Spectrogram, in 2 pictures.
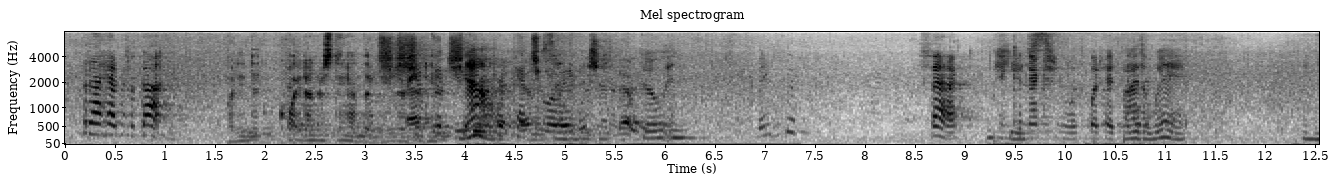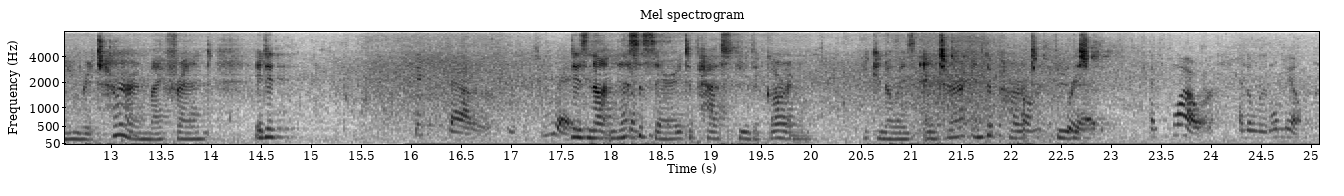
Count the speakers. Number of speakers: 6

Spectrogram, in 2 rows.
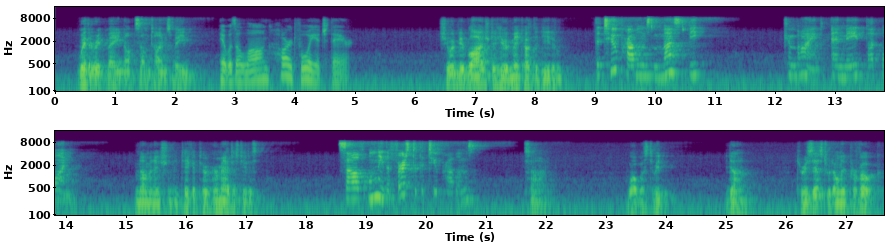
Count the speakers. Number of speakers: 4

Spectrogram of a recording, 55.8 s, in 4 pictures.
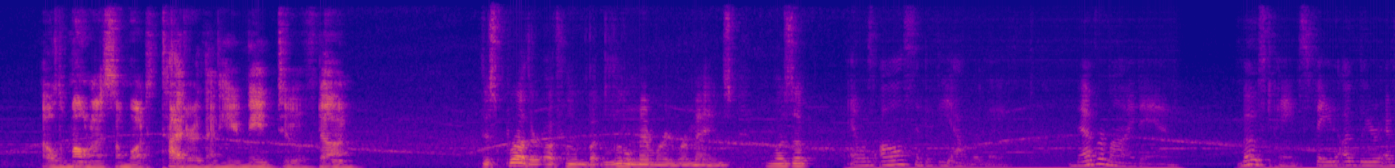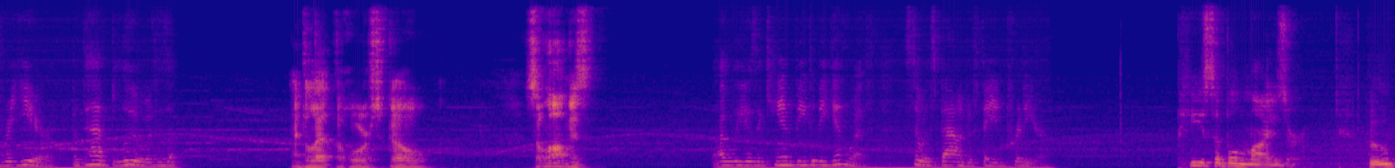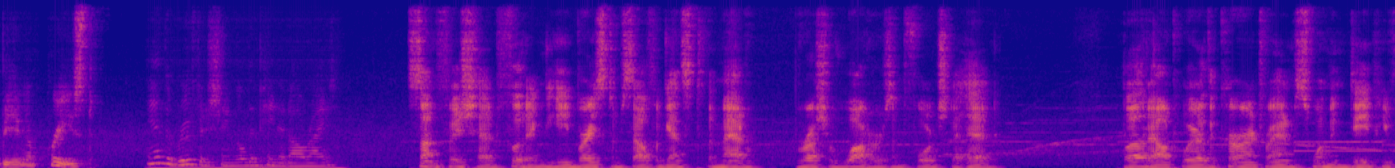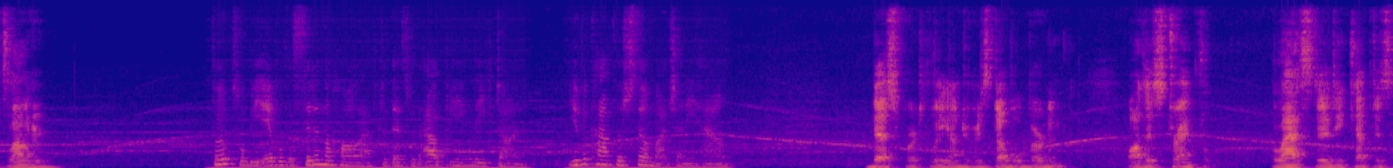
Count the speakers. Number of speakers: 3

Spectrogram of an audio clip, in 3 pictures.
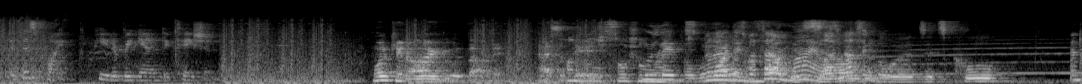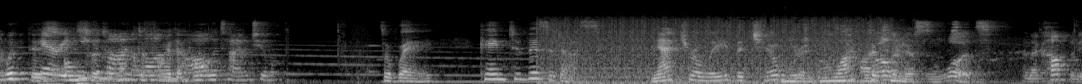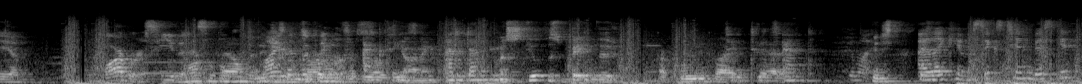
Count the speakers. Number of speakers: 7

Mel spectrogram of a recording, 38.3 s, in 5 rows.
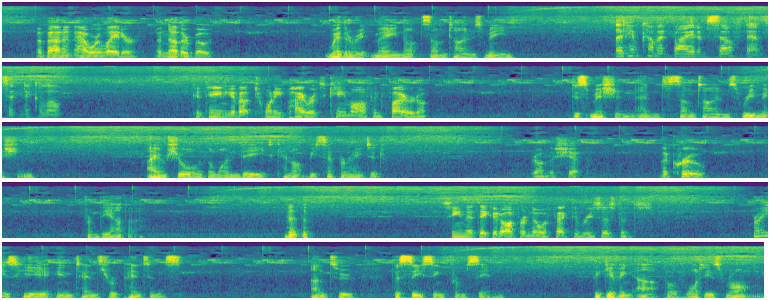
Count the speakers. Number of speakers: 3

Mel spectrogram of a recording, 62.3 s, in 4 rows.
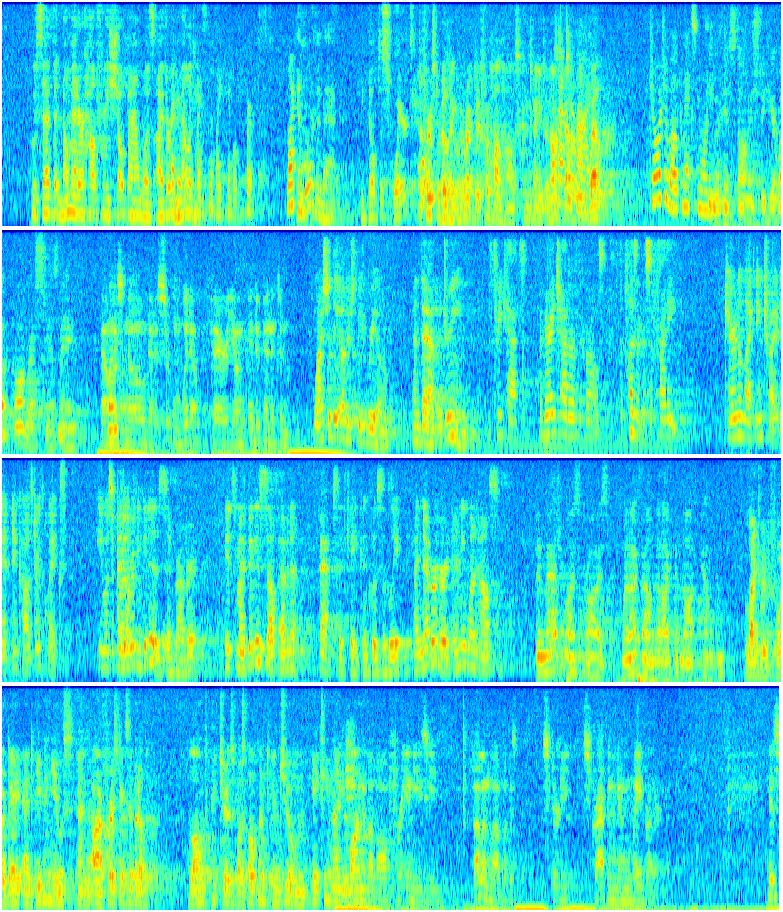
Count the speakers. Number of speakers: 10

